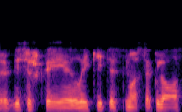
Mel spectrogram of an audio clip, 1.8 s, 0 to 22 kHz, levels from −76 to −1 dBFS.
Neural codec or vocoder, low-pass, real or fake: codec, 44.1 kHz, 7.8 kbps, DAC; 10.8 kHz; fake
